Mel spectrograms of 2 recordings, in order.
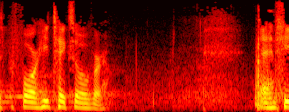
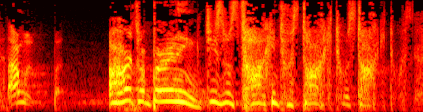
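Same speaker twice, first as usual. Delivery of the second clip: high start, fading into breathy repeats; breathless excitement; 9 semitones higher than usual. Acted. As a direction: gabble it as an amazed disciple, trailing away. Disciples excited after recognizing Jesus.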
